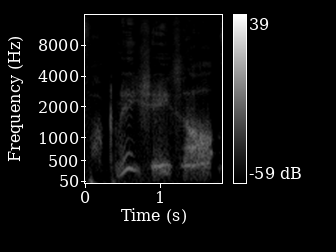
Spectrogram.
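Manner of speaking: muttering under breath. Speaker imagines remarking on a woman to companions, muttered under breath. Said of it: "under my breath quietly to them".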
